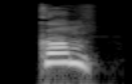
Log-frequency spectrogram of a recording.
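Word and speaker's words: Qom: Phát âm là kom, có thể được phiên âm thành kwam, wam, kwam.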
